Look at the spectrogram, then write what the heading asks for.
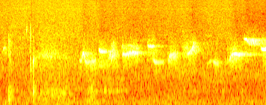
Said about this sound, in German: Also das sind jetzt gerade Singamseln. Aber im Hintergrund sollte gleich Singdrossel schimpfen.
